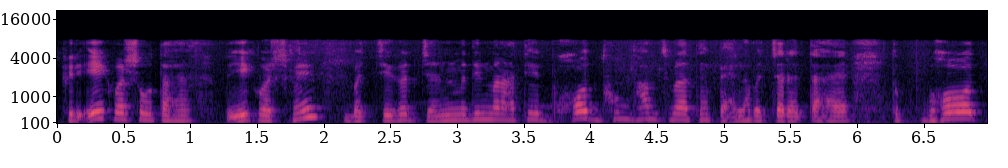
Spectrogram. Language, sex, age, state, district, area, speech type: Hindi, female, 60+, Madhya Pradesh, Betul, urban, spontaneous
